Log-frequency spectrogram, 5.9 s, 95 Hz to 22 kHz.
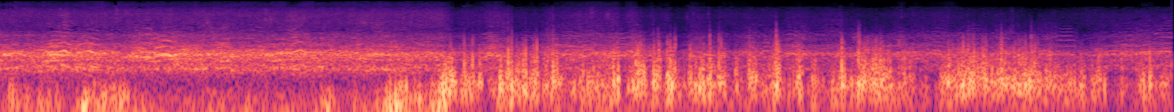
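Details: Snow geese massed at Middle Creek Wildlife Refuge during spring migration, some 100,000 birds: overlapping honking throughout, swelling after the first two seconds into sharper, louder bursts as birds stir or lift off.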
